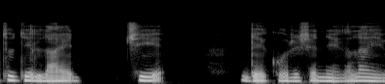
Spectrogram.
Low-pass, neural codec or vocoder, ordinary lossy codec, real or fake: 7.2 kHz; autoencoder, 48 kHz, 128 numbers a frame, DAC-VAE, trained on Japanese speech; none; fake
